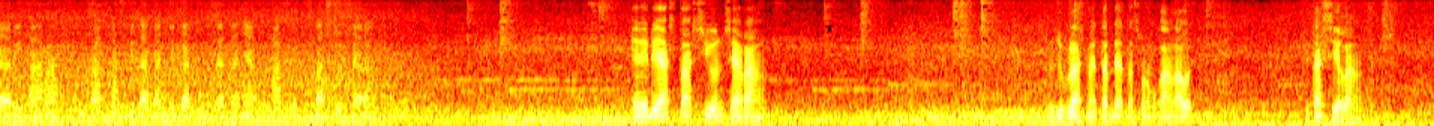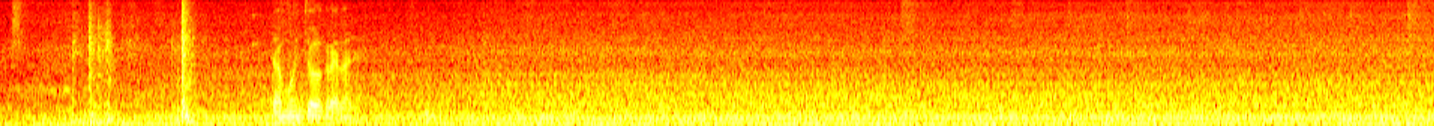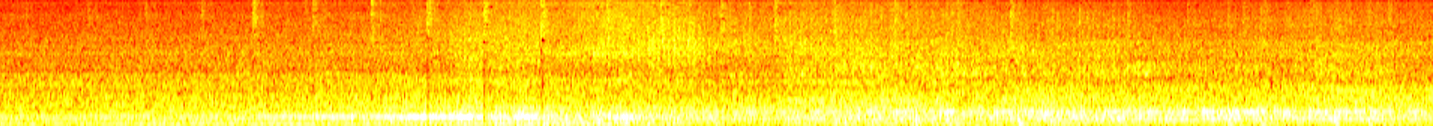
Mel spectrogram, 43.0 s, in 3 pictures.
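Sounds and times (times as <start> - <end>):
diesel locomotive engine: 0.0 - 43.0
low hum of standing trains: 0.0 - 43.0
wheels clicking over rail joints: 24.4 - 42.9.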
